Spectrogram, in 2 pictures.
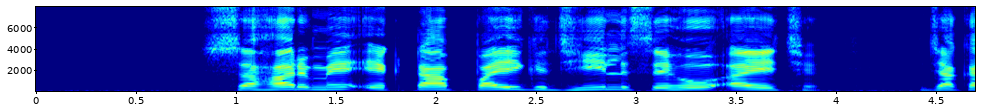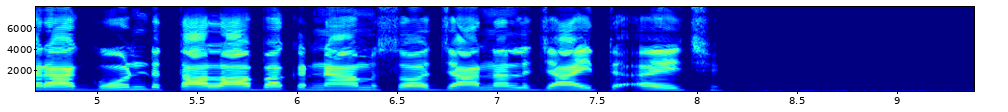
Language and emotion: Maithili, neutral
